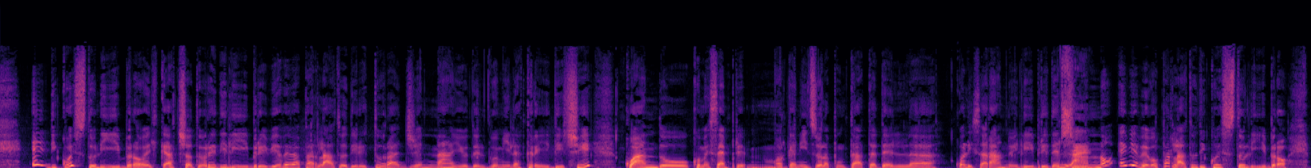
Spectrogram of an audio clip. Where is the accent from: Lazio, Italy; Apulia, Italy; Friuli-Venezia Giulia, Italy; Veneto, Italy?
Apulia, Italy; Bari; Io, come dico sempre, sono originaria appunto di Bari e quindi riesco a capire un po' i modi di dire, i modi di fare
